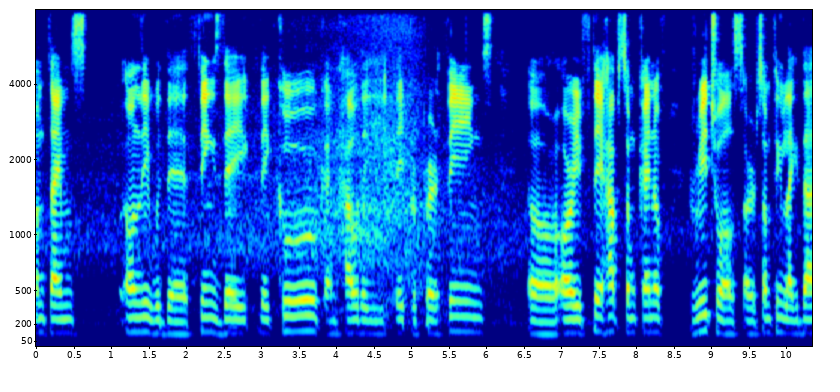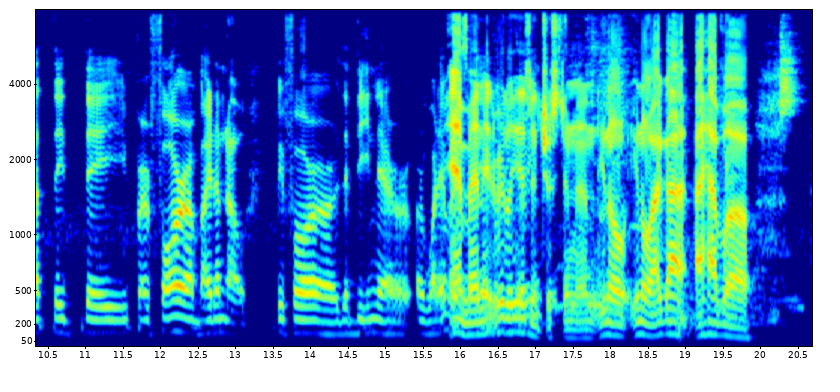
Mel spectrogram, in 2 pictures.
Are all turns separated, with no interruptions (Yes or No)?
No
